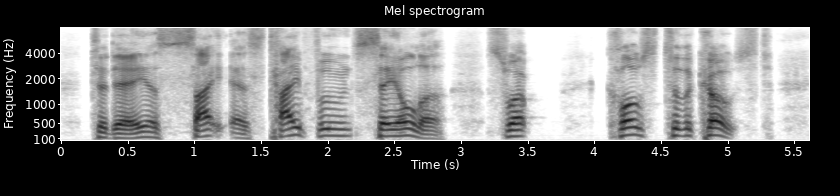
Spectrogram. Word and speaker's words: Saola: of flights as the typhoon saola arrives that's how you say it seola it Smashes in to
